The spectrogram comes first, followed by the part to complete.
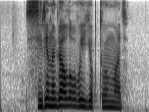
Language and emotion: Russian, angry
